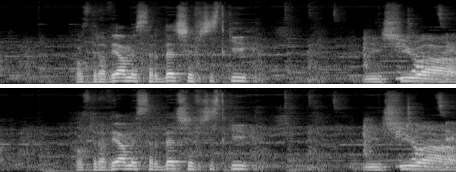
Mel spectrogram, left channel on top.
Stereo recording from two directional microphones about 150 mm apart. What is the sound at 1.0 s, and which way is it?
A man's voice, 5° left (ahead or behind).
